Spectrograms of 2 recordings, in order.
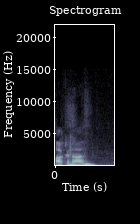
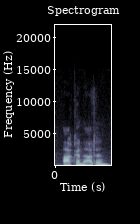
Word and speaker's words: Akhenaten: Max Aenatan. Pronounce it again. Aenatan.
